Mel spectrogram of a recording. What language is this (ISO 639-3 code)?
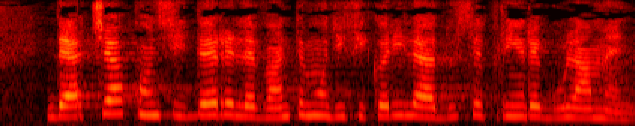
ron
